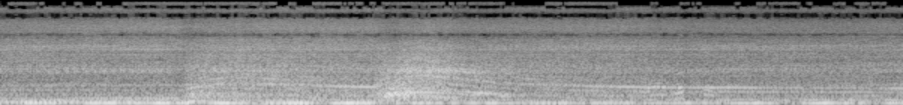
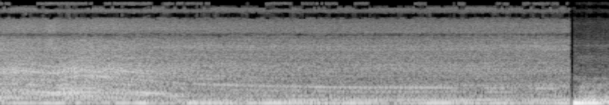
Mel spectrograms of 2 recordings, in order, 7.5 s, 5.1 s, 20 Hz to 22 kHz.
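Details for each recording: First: 1995 BMW 540i E34 V8 after engine refresh (new seals, spark plugs, valve covers, gaskets, valley pan), Seafoam sprayed in: steady idle with clean rev, no knocks or misses; runs nicely but idles high, owner suspects throttle position sensor mix-up. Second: 1995 BMW 540i E34 V8 after engine refresh with new seals, valve covers, valley pan and Seafoam: revs then hangs at a fast steady idle; owner suspects he swapped the throttle position sensor connectors.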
